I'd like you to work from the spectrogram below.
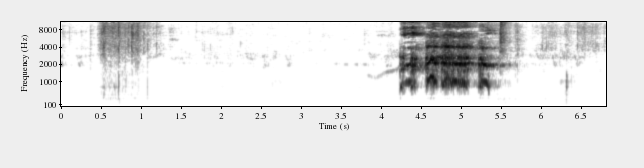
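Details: Red junglefowl in the wild calling for a mate, described as a hen seeking a male: a faint rustle, a long silence, then one loud, raspy, multi-part crow ending in a short trailing note.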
